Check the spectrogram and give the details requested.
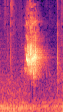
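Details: Pet budgerigar giving one harsh, buzzy squawk of about a quarter second in a quiet room, followed by a faint short chirp; a low steady hum sits underneath.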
